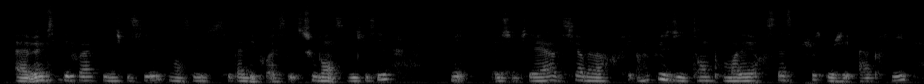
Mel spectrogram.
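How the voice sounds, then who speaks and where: A woman's dark, mellow, somewhat breathy voice, fairly low in pitch, with fairly even intonation and big swings in loudness. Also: fairly quick pace. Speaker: YouTuber, personal development. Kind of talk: personal vlog monologue. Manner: hesitant, many fillers.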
